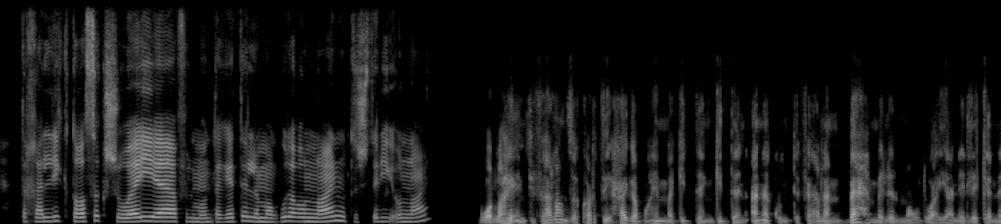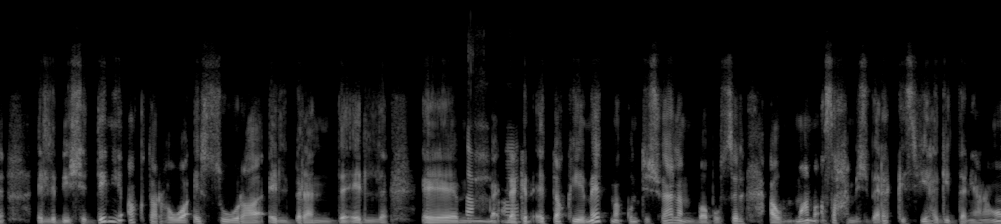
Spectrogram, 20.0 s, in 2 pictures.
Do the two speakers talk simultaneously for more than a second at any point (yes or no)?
no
